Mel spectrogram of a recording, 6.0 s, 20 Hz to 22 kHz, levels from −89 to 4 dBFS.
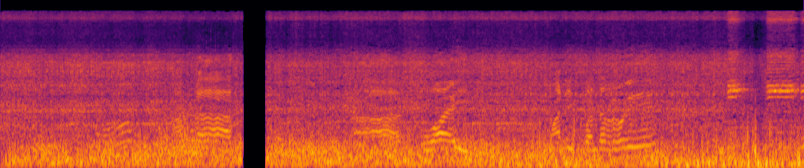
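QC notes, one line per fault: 1.82–2.00 s, playback stall: the sound just drops out mid-flow for roughly 0.18 s, then carries on. Likely the player ran dry of buffered data or its output thread got held up, leaving nothing to send for that gap.
2.00–2.70 s, time-compressed catch-up: right after the gap the audio runs about 1.25 times fast but keeps its normal pitch. The player is trimming its backlog by cutting out tiny slices and cross-fading across the joins.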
